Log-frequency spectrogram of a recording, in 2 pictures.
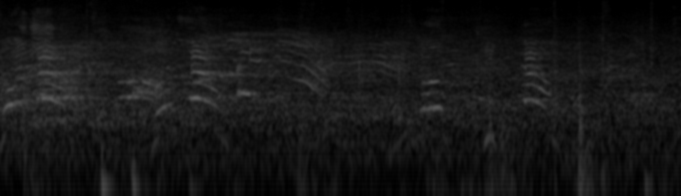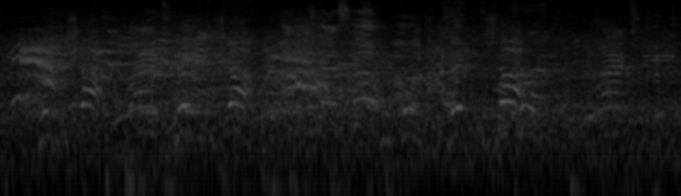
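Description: Bodies thump on a padded mat.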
